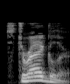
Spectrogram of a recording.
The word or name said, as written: straggler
